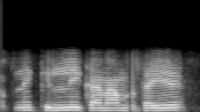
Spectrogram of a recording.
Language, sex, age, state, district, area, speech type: Hindi, male, 18-30, Uttar Pradesh, Sonbhadra, rural, conversation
